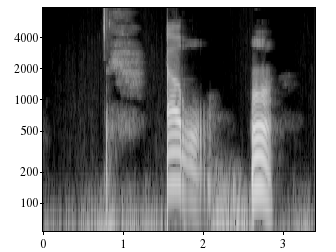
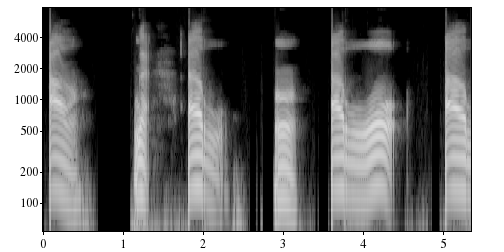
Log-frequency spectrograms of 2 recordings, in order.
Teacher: ujung lidahnya dia gak nempel, tapi yang nempel adalah bagian punggung lidahnya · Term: huruf ro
